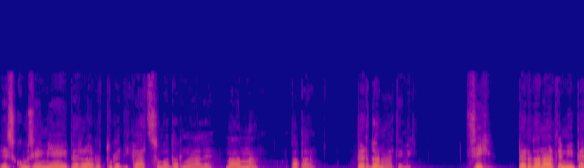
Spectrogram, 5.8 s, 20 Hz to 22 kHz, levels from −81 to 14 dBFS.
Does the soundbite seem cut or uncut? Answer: uncut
